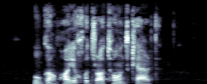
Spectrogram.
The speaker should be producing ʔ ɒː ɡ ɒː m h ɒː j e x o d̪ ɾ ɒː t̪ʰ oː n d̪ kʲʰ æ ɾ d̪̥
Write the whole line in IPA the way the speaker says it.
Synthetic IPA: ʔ uː ɡ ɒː m h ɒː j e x o d̪ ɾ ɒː t̪ʰ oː n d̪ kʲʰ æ ɾ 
